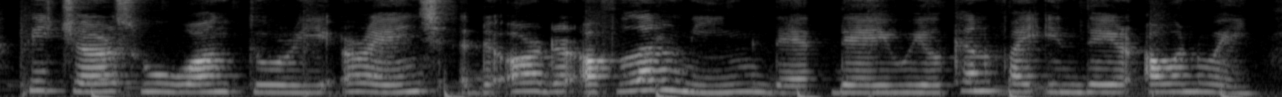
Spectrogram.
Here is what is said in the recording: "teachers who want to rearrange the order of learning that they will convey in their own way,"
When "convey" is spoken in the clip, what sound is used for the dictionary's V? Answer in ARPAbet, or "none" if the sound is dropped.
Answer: F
